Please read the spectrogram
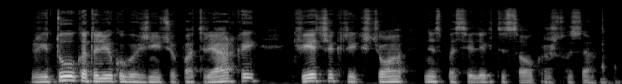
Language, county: Lithuanian, Vilnius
